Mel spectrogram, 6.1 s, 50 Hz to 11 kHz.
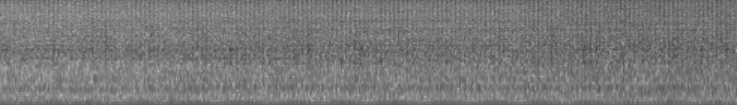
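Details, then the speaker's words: Chevrolet Onix 2020 naturally aspirated, only 4,000–4,500 km, first cold start in the morning: steady fast tick about three per second, suspected hydraulic lifter or piston pin. It is louder with the oil cap open and unchanged with the clutch pressed, so not the clutch bearing. Owner expects it to stop once warm. "Olha como o motor bate. Parece bater no tucho ou pino de pistão."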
